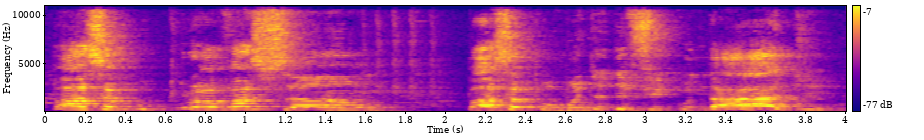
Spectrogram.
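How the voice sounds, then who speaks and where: A man with a Brazilian Portuguese accent, a pastor preaching an animated sermon with laughter and asides. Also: very high-pitched, a little slow. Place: church hall. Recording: echoey church hall, mic at a distance.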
